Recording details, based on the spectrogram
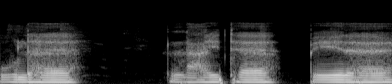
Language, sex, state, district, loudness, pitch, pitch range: Hindi, male, Bihar, West Champaran, -16 LUFS, 105 Hz, 105-110 Hz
